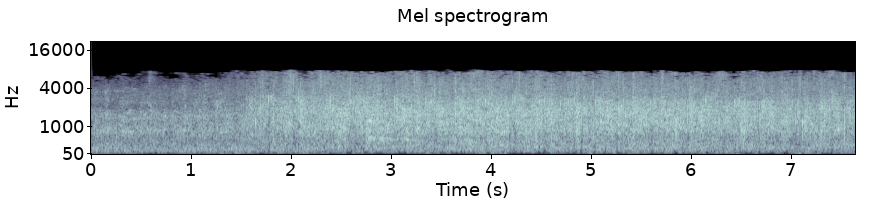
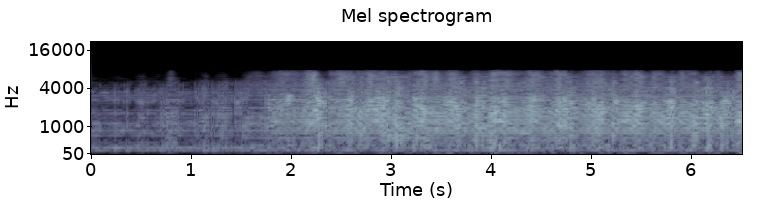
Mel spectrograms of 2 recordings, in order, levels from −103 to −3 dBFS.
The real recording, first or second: first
